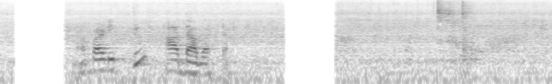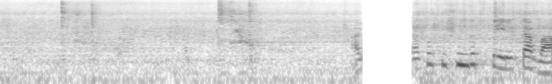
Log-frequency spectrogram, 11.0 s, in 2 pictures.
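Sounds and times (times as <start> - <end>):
food sizzling in oil: 0.0 - 11.0
metal spatula scraping pan: 4.4 - 8.5.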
